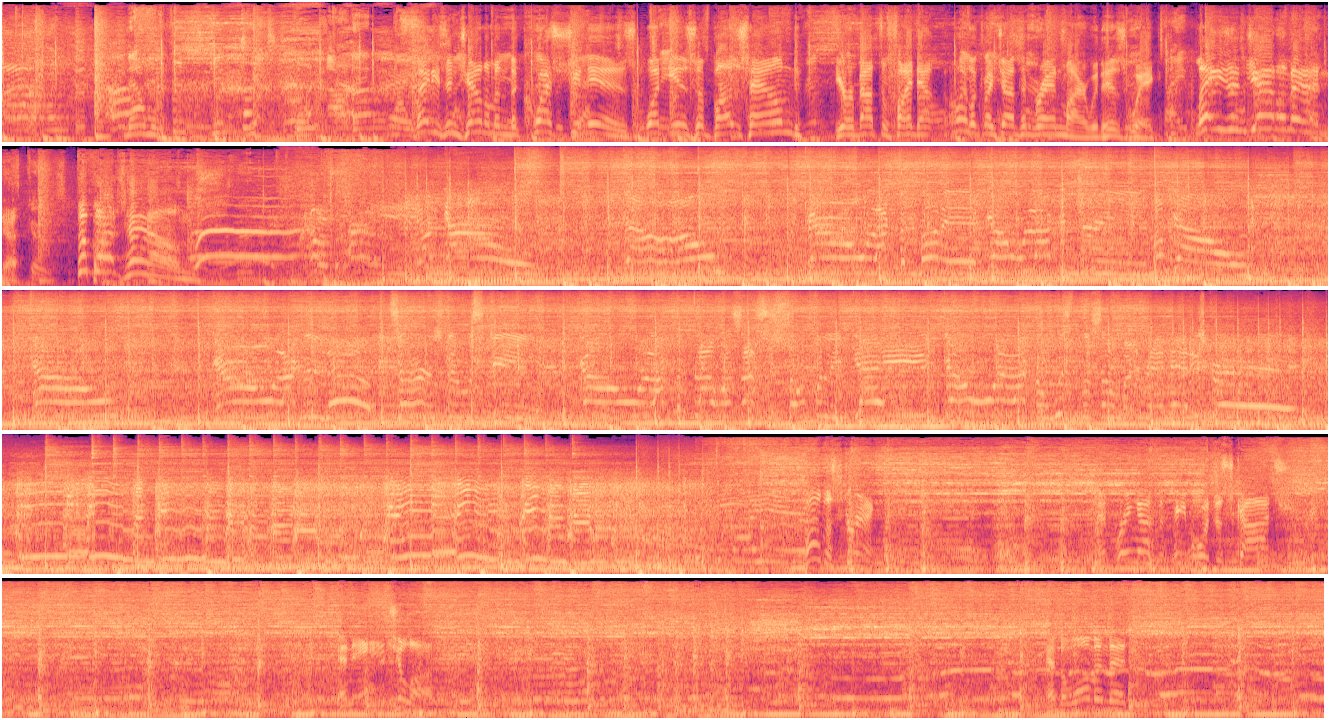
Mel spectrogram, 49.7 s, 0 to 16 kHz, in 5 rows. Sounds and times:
Rock and roll: 0.0s - 49.6s
Speech: 0.1s - 11.5s, 21.5s - 29.5s, 35.3s - 36.5s, 38.0s - 39.6s, 42.2s - 43.4s, 47.6s - 48.5s.

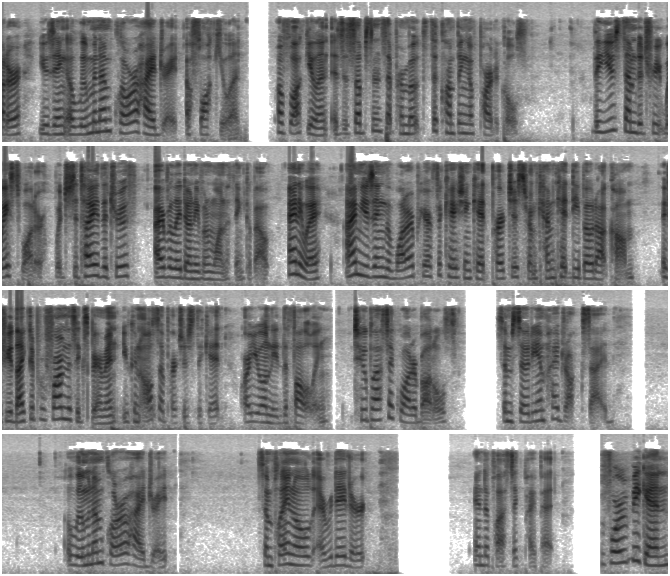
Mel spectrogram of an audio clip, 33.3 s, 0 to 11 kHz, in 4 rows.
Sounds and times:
Speech: 0.0s - 6.6s, 7.4s - 24.4s, 25.8s - 27.1s, 28.2s - 29.6s, 30.9s - 31.9s, 32.5s - 33.3s.

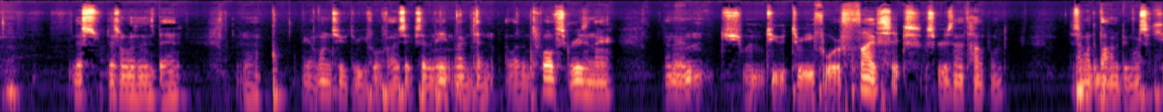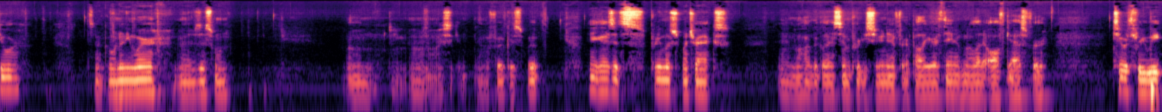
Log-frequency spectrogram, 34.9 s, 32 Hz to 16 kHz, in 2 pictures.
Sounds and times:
Inside, small room: 0.0s - 34.8s
Speech: 1.0s - 2.8s, 3.5s - 9.2s, 9.9s - 15.2s, 16.0s - 17.9s, 18.7s - 21.0s, 22.6s - 28.5s, 29.1s - 33.2s, 34.1s - 34.8s.

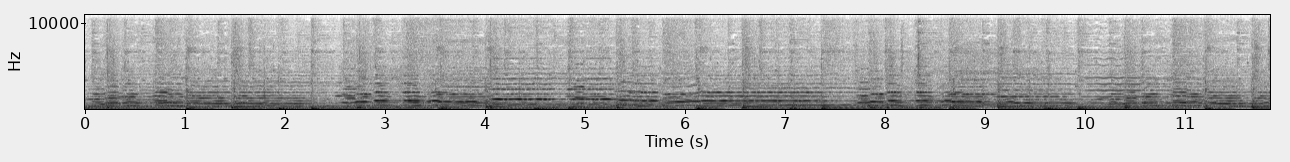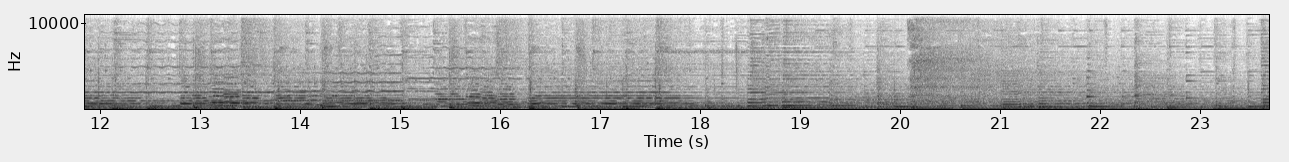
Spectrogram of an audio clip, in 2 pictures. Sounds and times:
Music: 0.0s - 23.6s.

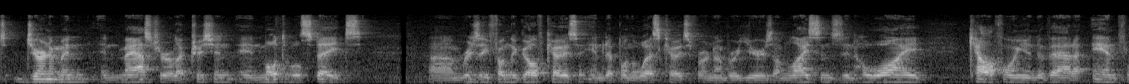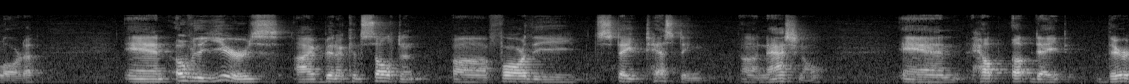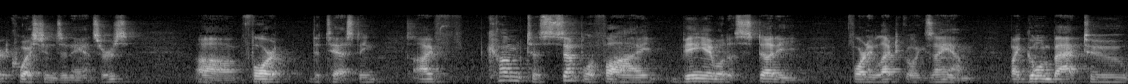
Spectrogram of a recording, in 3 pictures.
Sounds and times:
Speech: 0.0s - 3.7s, 4.3s - 11.8s, 12.6s - 19.6s, 20.3s - 24.0s, 24.6s - 33.8s
Inside, small room: 0.0s - 33.8s.

